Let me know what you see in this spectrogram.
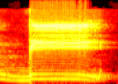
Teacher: ایک الف کی مقدار لمبا کریں گے کیونکہ یا مدہ ہے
